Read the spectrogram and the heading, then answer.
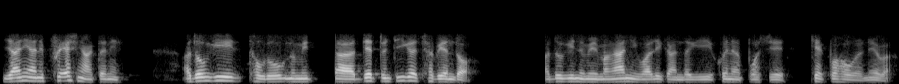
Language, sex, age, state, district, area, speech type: Manipuri, male, 18-30, Manipur, Kangpokpi, urban, conversation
